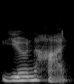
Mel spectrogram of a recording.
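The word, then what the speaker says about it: Unhei: "Younai said, Yunhai." Un? The girl asked, scrunching up her face. Ooh. Ooh. U ne. Some kids chanted. No. No. Yhi corrected. It's spelled U N H E I. It's pronounced Yunehai.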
